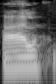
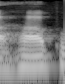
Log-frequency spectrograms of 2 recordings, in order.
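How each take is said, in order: First: "हाल्फ" with an L before the final consonant; L wrongly sounded. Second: "हाफ" with long aa straight into F; silent L. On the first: Teacher showing what not to say, L sounded in "हाल्फ". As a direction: voice the silent L in "हाल्फ". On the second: Teacher showing the correct half, no L in "हाफ". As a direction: leave the L out of "हाफ". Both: Shown as a demonstration. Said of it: "नहीं बोला जाता".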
